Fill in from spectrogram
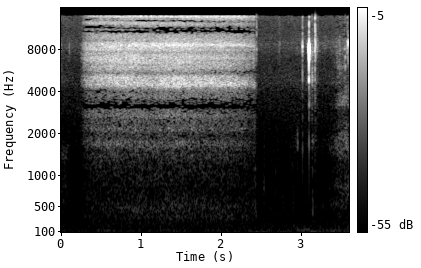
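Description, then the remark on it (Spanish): A steady, airy exhale through one nostril with the other nostril covered, after holding the breath, a soft hissing breath lasting about two seconds, clear, followed by quiet and a small click. “Por ejemplo, podemos taparnos un lado de nuestra fosa nasal. Mantener uno, dos, 3, cuatro, cinco y soltar por el otro lado.”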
